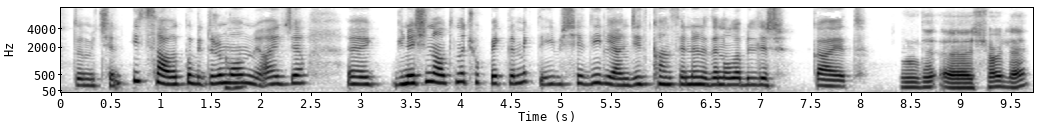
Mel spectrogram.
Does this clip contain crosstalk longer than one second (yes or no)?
no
